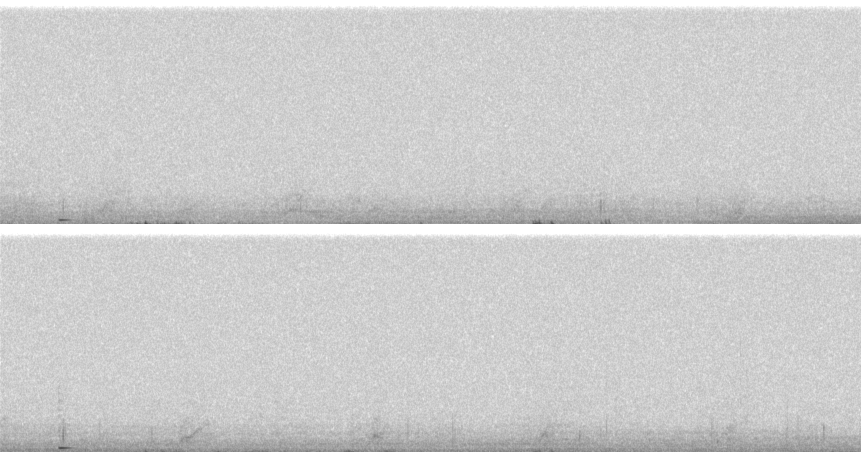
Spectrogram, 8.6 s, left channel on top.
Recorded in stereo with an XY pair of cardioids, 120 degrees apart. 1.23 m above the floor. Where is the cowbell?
30° right.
